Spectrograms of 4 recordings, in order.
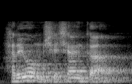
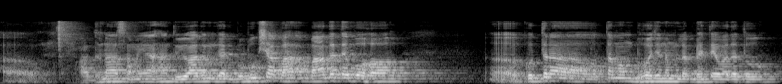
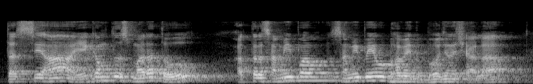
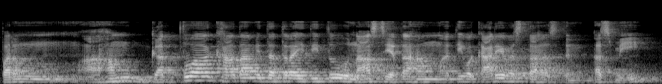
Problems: none marked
